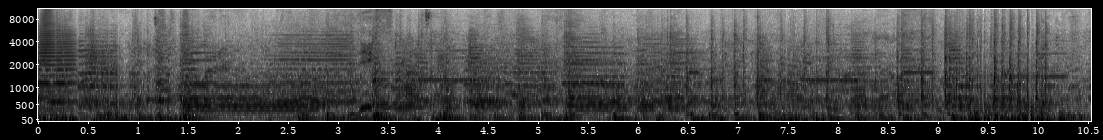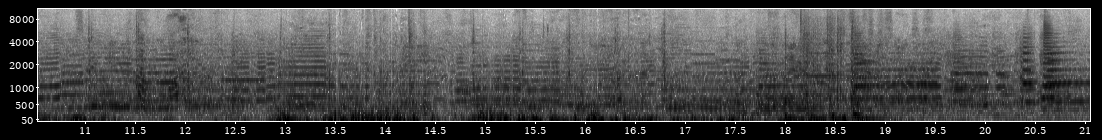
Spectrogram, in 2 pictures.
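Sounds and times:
drum line: 0:00.0 - 0:19.4
brass section long chords: 0:00.0 - 0:21.0
marching band playing: 0:00.0 - 0:21.0.

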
